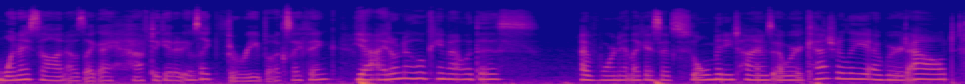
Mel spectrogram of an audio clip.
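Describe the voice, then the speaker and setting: Whispering at a moderate pace, a woman sounds somewhat breathy. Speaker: lifestyle vlogger. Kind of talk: casual chat.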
